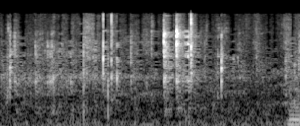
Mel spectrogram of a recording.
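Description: Metal wire shopping cart being pushed across a store floor: a low rolling rumble with scattered light rattles and clicks from the basket.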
